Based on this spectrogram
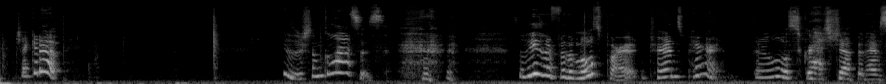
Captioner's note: laughs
